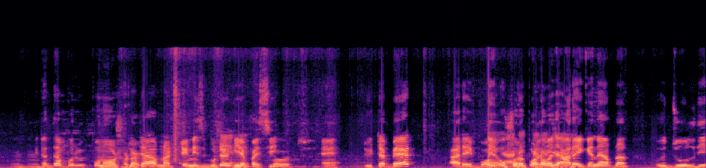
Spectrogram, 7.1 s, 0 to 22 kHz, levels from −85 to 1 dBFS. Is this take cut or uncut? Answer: cut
